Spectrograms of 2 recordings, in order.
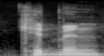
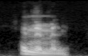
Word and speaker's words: Kinnaman: his last name as how do you spell pronounce Joel's last name? Is it Kidman? Kiddman. Kiddman. Kinnaman.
